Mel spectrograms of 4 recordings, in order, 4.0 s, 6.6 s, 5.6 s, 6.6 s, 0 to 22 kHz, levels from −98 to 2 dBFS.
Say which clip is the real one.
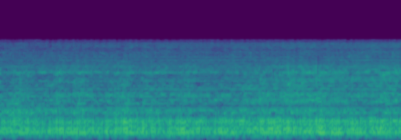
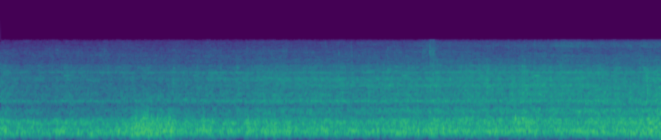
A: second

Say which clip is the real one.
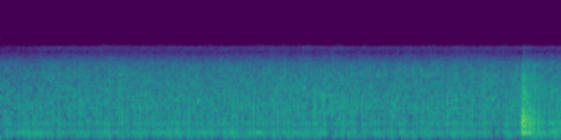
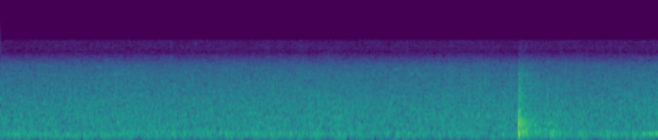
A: second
